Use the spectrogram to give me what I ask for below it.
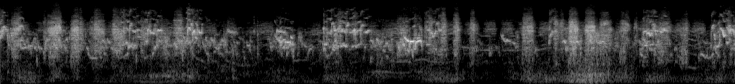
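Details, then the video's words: Budgies chattering in a steady stream of quick high tweets and rippling warbles, dipping into short pauses around three and five seconds before the busy chirping resumes. "Budgies relaxing sounds Birds chirping sounds"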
